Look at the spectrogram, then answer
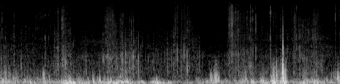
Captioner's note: sound of wind picks up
